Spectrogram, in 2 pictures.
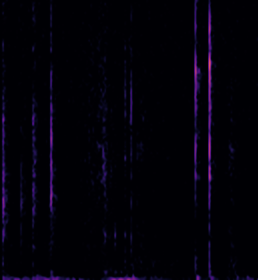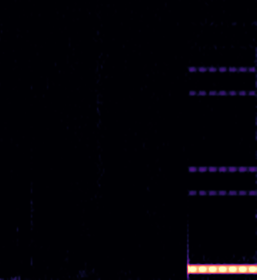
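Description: Telephone call being dialed: a few soft clicks and taps of handling come first, then a loud, steady electronic phone tone sounds alone at the end.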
